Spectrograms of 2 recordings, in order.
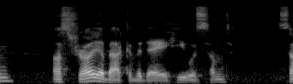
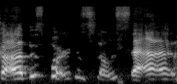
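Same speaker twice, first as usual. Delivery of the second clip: mock drunken sobbing, higher and louder; 13 semitones higher, 8 dB louder than usual. Retelling crying drunk on a park bench, talking to God: imitating own drunk crying. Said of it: "I was talking to God all drunk on the bench".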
